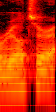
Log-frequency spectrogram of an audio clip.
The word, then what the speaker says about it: realtor: realtor realtor yeah yeah don't don't give it three syllables get actually you say it realtor yeah and uh but I'm a realtor I am also a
